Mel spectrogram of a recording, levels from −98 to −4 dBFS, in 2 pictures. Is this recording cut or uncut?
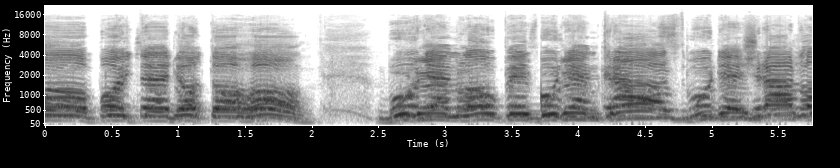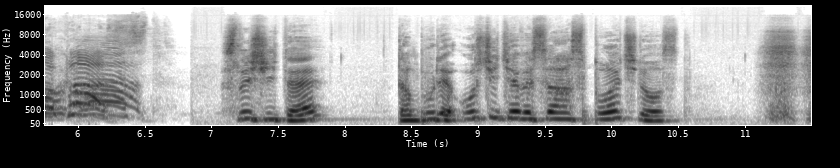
uncut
